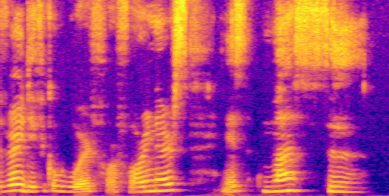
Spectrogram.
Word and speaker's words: maçã: And this is a very difficult word for foreigners: "MAÇÃ". "MAÇÃ", with your nose, too, "apple".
